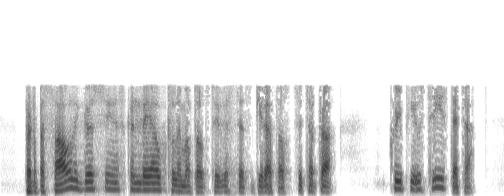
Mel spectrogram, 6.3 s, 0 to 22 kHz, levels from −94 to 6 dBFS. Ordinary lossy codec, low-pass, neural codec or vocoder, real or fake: AAC, 16 kbps; 3.6 kHz; codec, 16 kHz in and 24 kHz out, 0.4 kbps, LongCat-Audio-Codec, fine tuned four codebook decoder; fake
